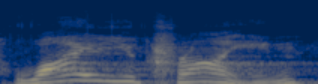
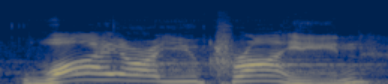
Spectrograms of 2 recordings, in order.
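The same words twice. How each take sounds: First: Gentle rebuke. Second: Blunt question. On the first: Shown as a demonstration. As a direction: ask it mildly, barely scolding. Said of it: "the faintest, mildest, most gentle rebuke". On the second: Retold or imitated. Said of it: "doesn't seem like a very sensitive question".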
